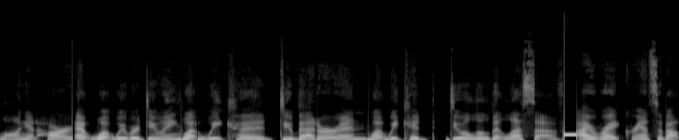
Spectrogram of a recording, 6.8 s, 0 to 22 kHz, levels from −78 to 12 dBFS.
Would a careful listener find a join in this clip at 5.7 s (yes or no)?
yes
